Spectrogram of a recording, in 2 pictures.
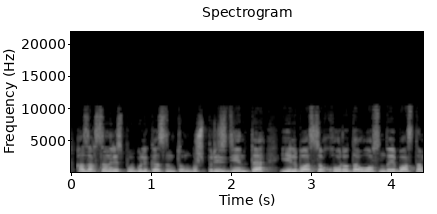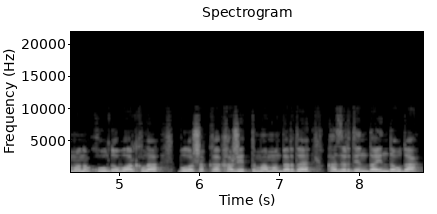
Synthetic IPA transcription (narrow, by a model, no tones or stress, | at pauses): qʰɑzɑqst̪ɑnɾe̞spublijkɑsənəɴt̪ʰʊɴʁəʃpre̞zid̪e̞nt̪ɪje̞lbɑsəqʰo̞ɾəd̪ɑwo̞sənd̪ɑjbɑst̪ɑmɑnəqʰo̞lˠd̪ɑwɑɾqəlˠəbo̞lˠɑʃɑqːɑqʰɑʒe̞t̪ːɪmɑmɑnd̪ɑɾd̪əqʰɑzɪɾd̪e̞nd̪ɑjənd̪ɑwd̪ɑ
